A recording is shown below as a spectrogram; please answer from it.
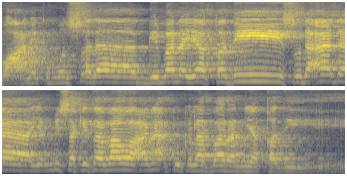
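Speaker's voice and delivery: high, pleading voice, loud; desperate begging father. Acted. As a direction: beg for your hungry child. Father begs for food. (ayah memohon dengan suara tinggi)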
